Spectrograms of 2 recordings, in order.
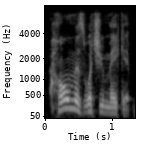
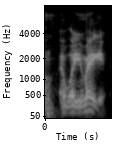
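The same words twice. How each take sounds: First: It is said in a plain accent. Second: It is said in a Cajun accent.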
